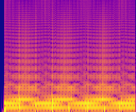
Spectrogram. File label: dpcm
